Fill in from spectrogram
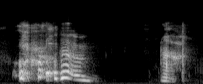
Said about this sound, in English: All right, so I've got a coughing coming.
